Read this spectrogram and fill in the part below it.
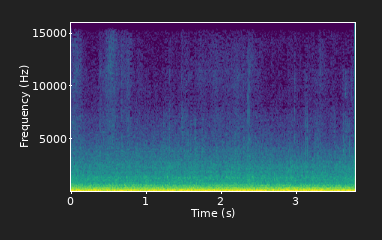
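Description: A car rolls along a road with a steady, loud low rumble of engine and tyres, constant from start to finish with no voices.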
